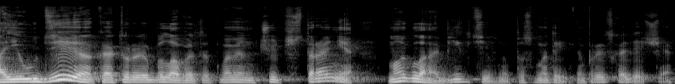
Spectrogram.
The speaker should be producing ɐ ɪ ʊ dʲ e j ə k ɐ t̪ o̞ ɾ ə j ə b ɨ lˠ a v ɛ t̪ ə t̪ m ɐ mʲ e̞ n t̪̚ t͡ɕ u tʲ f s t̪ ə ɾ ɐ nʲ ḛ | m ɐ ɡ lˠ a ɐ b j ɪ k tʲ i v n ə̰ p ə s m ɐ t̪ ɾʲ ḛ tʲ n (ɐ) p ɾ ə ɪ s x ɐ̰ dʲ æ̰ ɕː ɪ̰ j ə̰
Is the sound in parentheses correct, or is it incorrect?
incorrect: ə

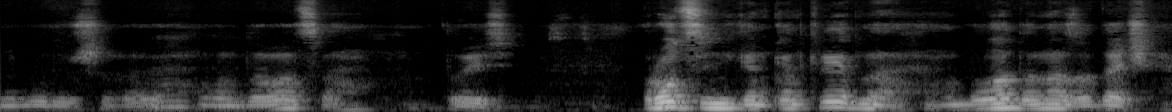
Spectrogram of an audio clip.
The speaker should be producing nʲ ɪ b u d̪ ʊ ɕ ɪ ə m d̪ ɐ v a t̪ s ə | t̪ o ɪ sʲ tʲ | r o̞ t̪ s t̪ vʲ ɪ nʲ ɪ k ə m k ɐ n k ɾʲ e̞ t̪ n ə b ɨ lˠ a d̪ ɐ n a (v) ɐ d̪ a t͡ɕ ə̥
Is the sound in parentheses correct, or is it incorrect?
incorrect: z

